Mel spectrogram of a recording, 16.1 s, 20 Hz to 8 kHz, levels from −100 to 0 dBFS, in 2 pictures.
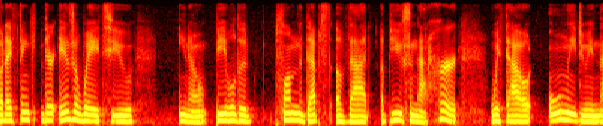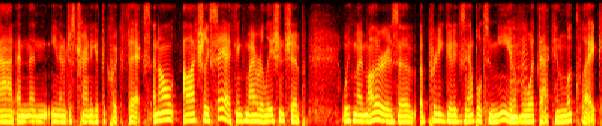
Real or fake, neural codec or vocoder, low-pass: fake; vocoder, 22.05 kHz, 80 mel bands, WaveNeXt; 7.2 kHz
